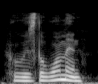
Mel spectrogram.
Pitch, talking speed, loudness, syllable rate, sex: 180 Hz, 245 wpm, -12 LUFS, 5.4 syllables/s, female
